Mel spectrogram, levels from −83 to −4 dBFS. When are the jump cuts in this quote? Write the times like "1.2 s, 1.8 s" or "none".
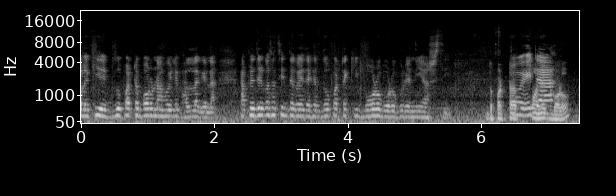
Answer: none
